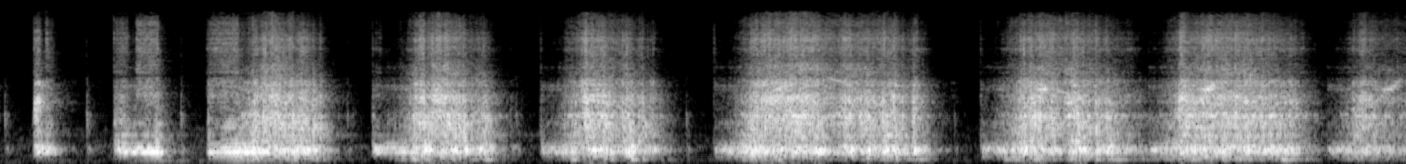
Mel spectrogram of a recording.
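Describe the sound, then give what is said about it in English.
A blender pulses red chilies with white vinegar into a puree. A few quick short bursts give way to several longer whirring runs, each cutting off sharply into a brief pause. The motor noise is loud, harsh and gritty. “Put on the lid and you want to mix this and puree it and blend it until it's pretty smooth. So the best option for this is probably to pulse.”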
